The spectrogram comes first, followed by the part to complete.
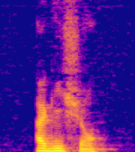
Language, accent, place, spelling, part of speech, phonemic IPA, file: French, France, Lyon, aguichant, verb / adjective, /a.ɡi.ʃɑ̃/, LL-Q150 (fra)-aguichant.wav
- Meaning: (verb) present participle of aguicher; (adjective) enticing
